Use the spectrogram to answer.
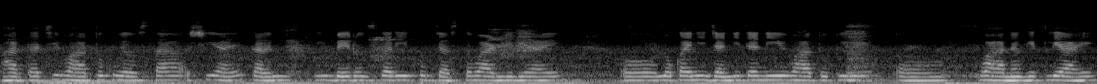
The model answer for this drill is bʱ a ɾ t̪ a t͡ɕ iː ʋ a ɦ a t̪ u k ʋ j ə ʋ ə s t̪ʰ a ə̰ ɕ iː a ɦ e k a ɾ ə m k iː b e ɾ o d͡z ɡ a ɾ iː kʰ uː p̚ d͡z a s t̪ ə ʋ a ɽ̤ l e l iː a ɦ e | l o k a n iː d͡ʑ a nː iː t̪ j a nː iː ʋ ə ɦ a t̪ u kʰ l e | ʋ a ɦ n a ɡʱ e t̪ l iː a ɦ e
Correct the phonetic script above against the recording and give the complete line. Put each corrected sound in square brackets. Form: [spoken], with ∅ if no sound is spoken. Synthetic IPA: bʱ a ɾ t̪ a t͡ɕ iː ʋ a ɦ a t̪ u k ʋ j ə ʋ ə s t̪ʰ a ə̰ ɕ iː a ɦ e k a ɾ ə [ɳ] k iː b e ɾ o d͡z ɡ a ɾ iː kʰ uː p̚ d͡z a s t̪ ə ʋ a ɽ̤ l e l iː a ɦ e | l o k a n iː d͡ʑ a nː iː t̪ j a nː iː ʋ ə ɦ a t̪ u [k] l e | ʋ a ɦ n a ɡʱ e t̪ l iː a ɦ e

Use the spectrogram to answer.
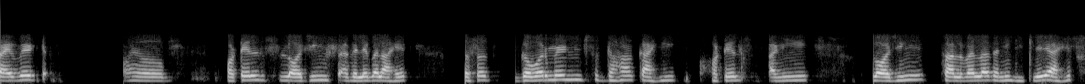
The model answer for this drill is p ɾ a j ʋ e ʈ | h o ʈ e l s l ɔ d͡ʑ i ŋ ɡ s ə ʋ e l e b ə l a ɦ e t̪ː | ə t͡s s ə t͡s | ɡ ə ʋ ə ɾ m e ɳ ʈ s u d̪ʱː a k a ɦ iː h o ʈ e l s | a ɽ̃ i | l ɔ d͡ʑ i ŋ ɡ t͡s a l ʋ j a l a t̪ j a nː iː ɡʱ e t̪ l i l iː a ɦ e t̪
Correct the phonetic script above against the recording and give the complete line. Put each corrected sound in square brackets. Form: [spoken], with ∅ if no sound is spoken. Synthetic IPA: p ɾ a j ʋ e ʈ | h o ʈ e l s l ɔ d͡ʑ i ŋ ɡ s ə ʋ e l e b ə l a ɦ e t̪ː | ə [∅] s ə t͡s | ɡ ə ʋ ə ɾ m e ɳ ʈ s u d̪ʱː a k a ɦ iː h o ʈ e l s | a ɽ̃ i | l ɔ d͡ʑ i ŋ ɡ t͡s a l ʋ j a l a t̪ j a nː iː ɡʱ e t̪ l [e] l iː a ɦ e t̪

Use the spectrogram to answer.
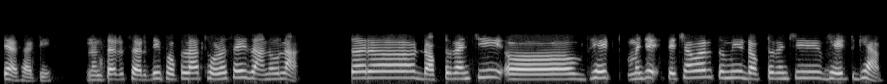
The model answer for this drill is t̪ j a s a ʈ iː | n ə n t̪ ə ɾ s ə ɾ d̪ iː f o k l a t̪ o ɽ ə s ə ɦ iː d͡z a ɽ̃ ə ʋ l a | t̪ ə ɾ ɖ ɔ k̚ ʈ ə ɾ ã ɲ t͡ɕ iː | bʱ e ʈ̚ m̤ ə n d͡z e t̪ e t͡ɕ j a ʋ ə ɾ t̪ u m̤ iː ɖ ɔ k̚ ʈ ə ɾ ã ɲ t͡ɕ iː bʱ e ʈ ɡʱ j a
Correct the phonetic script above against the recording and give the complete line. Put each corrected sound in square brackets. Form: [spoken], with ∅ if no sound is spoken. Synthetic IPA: t̪ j a s a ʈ iː | n ə n t̪ ə ɾ s ə ɾ d̪ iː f o k l a [t̪ʰ] o ɽ ə s ə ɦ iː d͡z a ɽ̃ ə ʋ l a | t̪ ə ɾ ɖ ɔ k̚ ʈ ə ɾ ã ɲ t͡ɕ iː | bʱ e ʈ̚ m̤ ə [ɳ] d͡z e t̪ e t͡ɕ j a ʋ ə ɾ t̪ u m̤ iː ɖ ɔ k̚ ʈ ə ɾ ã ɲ t͡ɕ iː bʱ e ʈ ɡʱ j a

